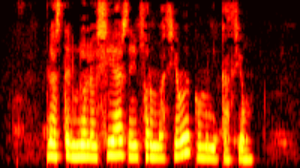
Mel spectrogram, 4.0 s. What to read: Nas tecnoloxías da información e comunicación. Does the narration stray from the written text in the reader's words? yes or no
no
